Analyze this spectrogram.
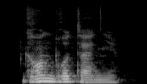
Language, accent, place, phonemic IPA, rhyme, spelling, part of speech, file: French, France, Paris, /ɡʁɑ̃d.bʁə.taɲ/, -aɲ, Grande-Bretagne, proper noun, LL-Q150 (fra)-Grande-Bretagne.wav
- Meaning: Great Britain (a large island (sometimes also including some of the surrounding smaller islands) off the north-west coast of Western Europe, made up of England, Scotland, and Wales)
